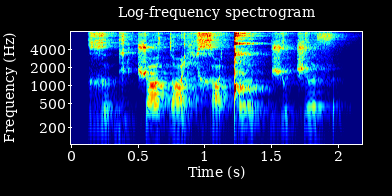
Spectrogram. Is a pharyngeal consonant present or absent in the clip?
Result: absent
